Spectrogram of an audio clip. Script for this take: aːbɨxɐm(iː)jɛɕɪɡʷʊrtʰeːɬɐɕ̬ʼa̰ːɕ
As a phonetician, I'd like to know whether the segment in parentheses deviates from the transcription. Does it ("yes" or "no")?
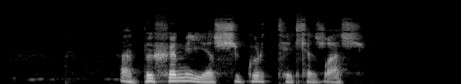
no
